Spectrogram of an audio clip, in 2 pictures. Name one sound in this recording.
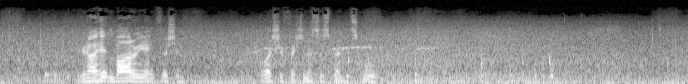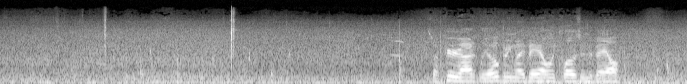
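A middle-aged man talks calmly close to a microphone.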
